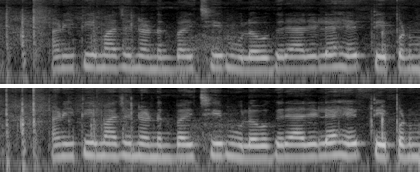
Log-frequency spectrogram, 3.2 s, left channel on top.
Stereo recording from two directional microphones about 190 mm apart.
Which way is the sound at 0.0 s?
60° right (ahead or behind).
